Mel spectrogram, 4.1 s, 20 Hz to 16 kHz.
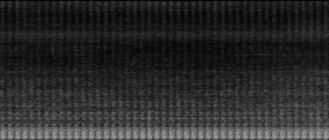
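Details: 2014 Yamaha SR400 single after fuel-tank rust cleanup for stumbling running: crisp, evenly spaced thumps about two per second, steady with no stumbles or skipped beats; normal idle.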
